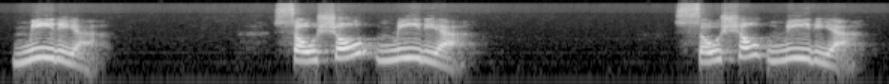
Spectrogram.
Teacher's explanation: the d is pronounced very quickly almost like an r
